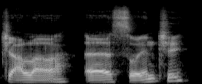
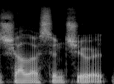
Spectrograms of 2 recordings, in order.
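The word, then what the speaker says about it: Çağlar Söyüncü: At least I was on Transfermarkt earlier and listened to the pronunciation. I think it was Shala Sunchu or something like that. Yeah, because that kind of G, you know, in Turkish, you don't say it like Gundogan. You don't say the second G.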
